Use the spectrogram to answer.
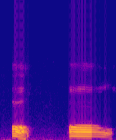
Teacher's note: Do we hear A? No, we hear short O. And we do hear the L, though. All. We hear the W.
